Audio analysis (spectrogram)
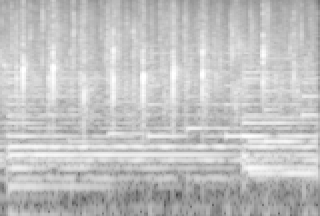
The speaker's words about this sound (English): And so, guys, we ought to cheer them on, shouldn't we?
